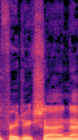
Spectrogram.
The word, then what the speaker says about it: Friedrichshain: We spent a couple of months here in Friedrichshain, actually, starting there.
